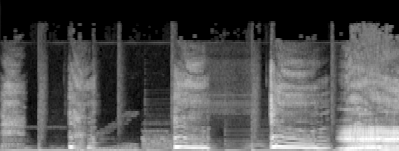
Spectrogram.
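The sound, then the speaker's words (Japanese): Fake crying from a voice: a few short whimpering wails with wavering pitch, separated by pauses, building to a louder, sustained wail at the end. “嘘泣きはやめんか。”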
